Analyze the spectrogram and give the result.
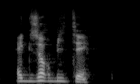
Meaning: masculine plural of exorbité
- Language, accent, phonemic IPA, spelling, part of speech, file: French, France, /ɛɡ.zɔʁ.bi.te/, exorbités, adjective, LL-Q150 (fra)-exorbités.wav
